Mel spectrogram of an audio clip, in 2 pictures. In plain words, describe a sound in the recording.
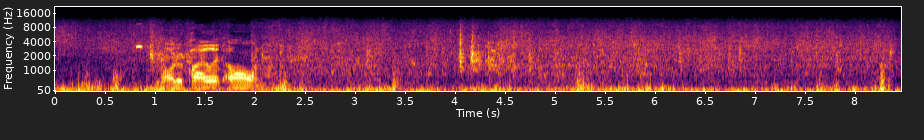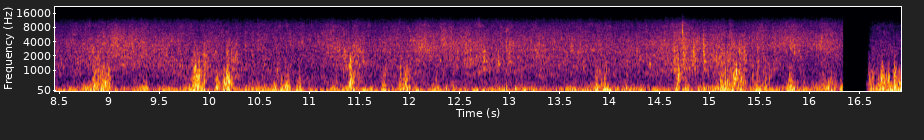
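Water rushes along the side of a moving boat.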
